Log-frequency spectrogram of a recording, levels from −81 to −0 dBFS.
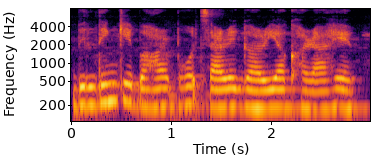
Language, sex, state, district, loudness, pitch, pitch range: Hindi, female, Arunachal Pradesh, Lower Dibang Valley, -15 LUFS, 185 Hz, 180-200 Hz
